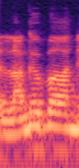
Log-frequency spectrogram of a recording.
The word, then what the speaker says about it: Langebaan: Yes, very good pronunciation there, Ashwin. It's a Langebaan indeed, and it's Afrikaans word, and it's 120 kilometers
